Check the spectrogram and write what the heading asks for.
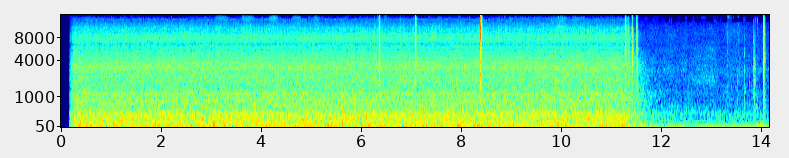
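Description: Steady rushing noise inside a parked car's cabin, an idling engine with its ventilation fan blowing, with a few light clicks. About eleven and a half seconds in the rush cuts off sharply, leaving a quieter low rumble.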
